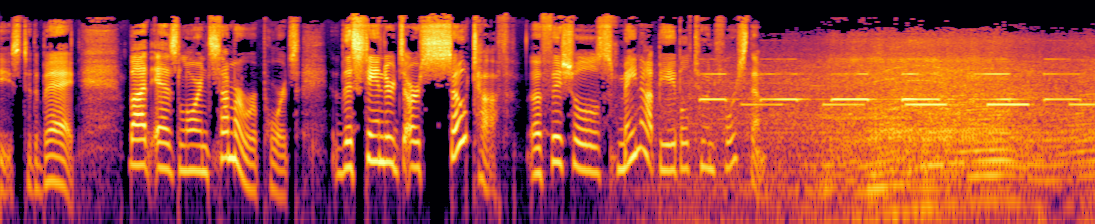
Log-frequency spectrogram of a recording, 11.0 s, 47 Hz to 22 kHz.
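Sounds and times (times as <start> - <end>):
speech: 0.0 - 8.4
heavy machinery rumbling at a container port: 6.5 - 10.9
high reversing beeps of trucks: 6.9 - 10.9.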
